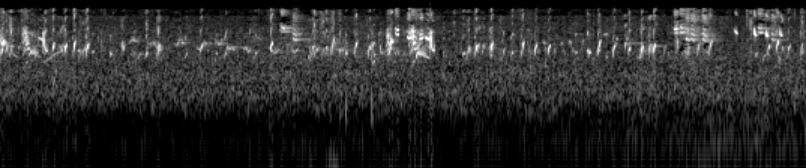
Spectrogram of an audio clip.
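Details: Goldfinch singing in a training recording for teaching birds to copy sounds: a steady stream of rapid high tinkling notes and brief buzzy trills, louder flurries near the middle and toward the end.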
